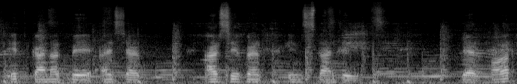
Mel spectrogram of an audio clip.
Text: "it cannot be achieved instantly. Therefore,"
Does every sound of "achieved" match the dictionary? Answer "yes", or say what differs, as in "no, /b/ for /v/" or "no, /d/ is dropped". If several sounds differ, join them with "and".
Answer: no, /s/ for /tʃ/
